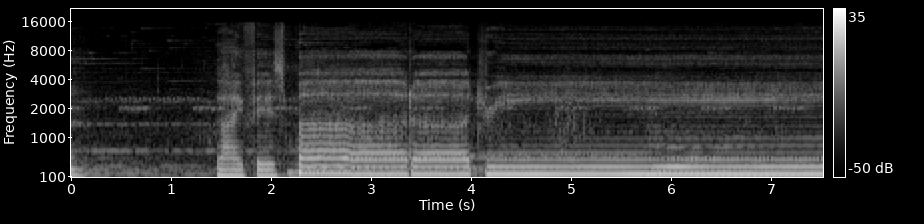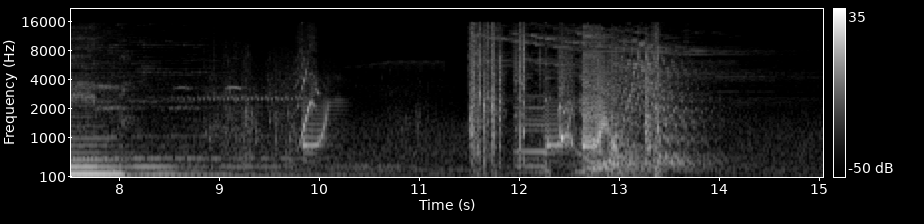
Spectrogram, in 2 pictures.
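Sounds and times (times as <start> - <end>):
wavering pitched sounds: 7.8 - 10.4
cartoon rising glide: 8.8 - 10.3
sharp clicks: 11.5 - 12.4.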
